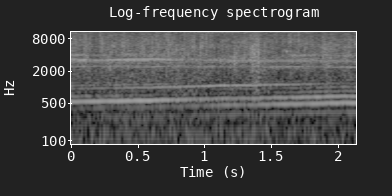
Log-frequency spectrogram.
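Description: A single sustained tone with overtones, slowly rising in pitch, from the soundtrack of a tokusatsu transformation scene.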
